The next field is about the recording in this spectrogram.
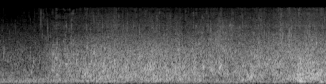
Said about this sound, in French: Quand la mer est là, et quand elle est forte, là, on est dans une ambiance même. Et lorsque la vague joue avec les rochers,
